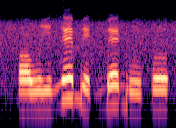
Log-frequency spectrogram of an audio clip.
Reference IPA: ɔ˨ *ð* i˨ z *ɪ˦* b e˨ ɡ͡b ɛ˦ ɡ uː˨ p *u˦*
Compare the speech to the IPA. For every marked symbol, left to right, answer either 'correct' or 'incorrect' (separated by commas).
incorrect, incorrect, incorrect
